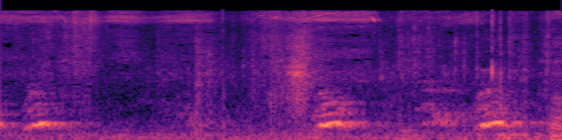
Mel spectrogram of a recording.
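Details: Chow Chow dog named Michael at a stud service in Manaoag, Pangasinan, with a muzzled female that bites: three short, high, clipped whimpers at uneven gaps over about three seconds, against low background noise.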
